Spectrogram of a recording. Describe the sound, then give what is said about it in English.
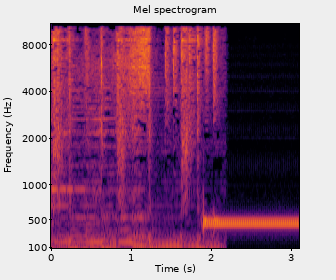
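On Eagle FM radio, a busy burst of loud music cuts off abruptly, leaving a single steady telephone ringing tone for a phone call that hums on evenly and clearly for over a second. “Why are you not picking up my phone?”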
